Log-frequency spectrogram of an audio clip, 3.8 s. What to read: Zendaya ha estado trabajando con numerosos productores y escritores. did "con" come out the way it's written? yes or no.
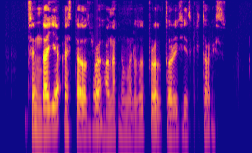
no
